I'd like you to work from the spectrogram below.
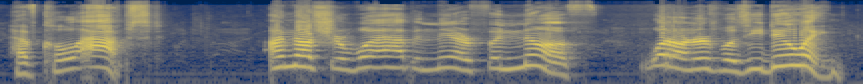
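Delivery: ordinary talk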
